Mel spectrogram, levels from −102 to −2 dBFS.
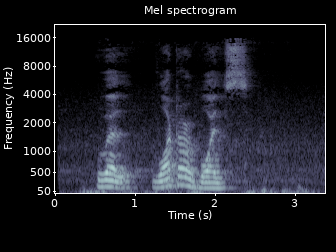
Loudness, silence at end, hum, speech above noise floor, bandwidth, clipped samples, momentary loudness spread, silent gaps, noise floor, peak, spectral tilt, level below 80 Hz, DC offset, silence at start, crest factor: -33 LUFS; 0.2 s; none; 25 dB; 16 kHz; under 0.1%; 12 LU; none; -57 dBFS; -18 dBFS; -6 dB/octave; -58 dBFS; under 0.1%; 0.35 s; 16 dB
